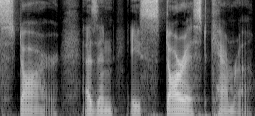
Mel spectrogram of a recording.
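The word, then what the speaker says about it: ★: like to cover that the asterisk symbol that pentax uses is pronounced star as in a starist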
